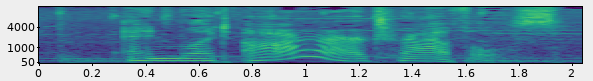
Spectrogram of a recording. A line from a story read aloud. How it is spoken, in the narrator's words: piped as they stepped along beside their stately parent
